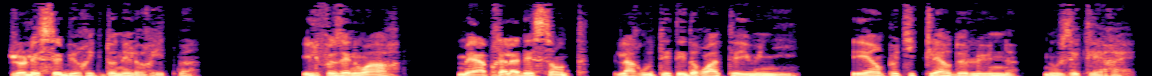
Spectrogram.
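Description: A man reading a first-person novel aloud, with steady, measured narration and voices for the characters. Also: extremely low pitch, slightly rough, dry recording, lo-fi sound. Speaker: audiobook narrator.

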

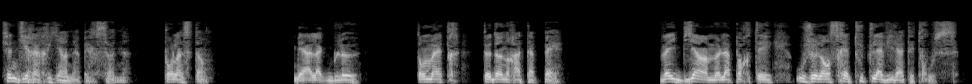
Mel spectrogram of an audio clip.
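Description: A sharp-tongued young woman, quick to anger and full of scorn, jabbing with mocking accusations, as a male audiobook narrator puts her on. The voice sits higher than the reader's own deep tone but keeps some of its husky grain. The recording is dry and a little muffled. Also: animated, dry recording. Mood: threatening.

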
